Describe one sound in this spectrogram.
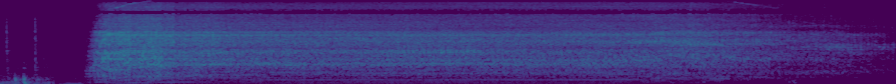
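A jigsaw cuts through a wooden board.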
